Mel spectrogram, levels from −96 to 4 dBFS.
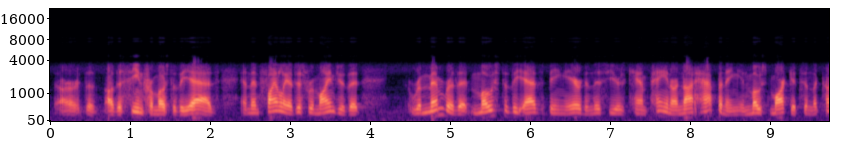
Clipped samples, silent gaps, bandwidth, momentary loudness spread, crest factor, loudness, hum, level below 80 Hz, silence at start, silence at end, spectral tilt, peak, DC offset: under 0.1%; none; 4.2 kHz; 11 LU; 20 dB; -25 LUFS; none; -70 dBFS; 0.1 s; 0 s; -7.5 dB/octave; -4 dBFS; under 0.1%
